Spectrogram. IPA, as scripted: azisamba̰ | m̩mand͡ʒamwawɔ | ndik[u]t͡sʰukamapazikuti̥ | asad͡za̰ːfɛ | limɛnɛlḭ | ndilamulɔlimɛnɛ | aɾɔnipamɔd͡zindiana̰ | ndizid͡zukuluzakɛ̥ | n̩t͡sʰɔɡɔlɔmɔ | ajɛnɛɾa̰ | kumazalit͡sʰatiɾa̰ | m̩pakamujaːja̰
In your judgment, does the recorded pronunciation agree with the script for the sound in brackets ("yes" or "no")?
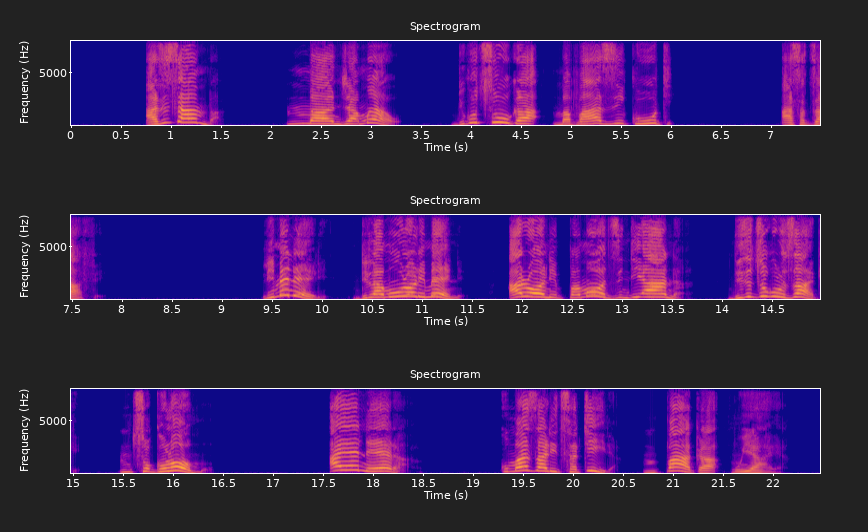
yes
